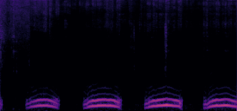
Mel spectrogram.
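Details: Contented pigeon sitting in the nest, wings twitching, gives four deep humming coos of even pitch, each near half a second, spaced about a second apart in a quiet indoor setting.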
